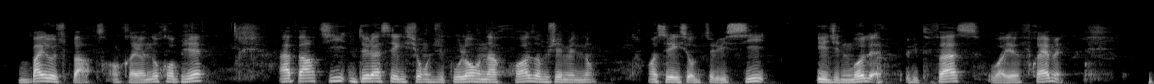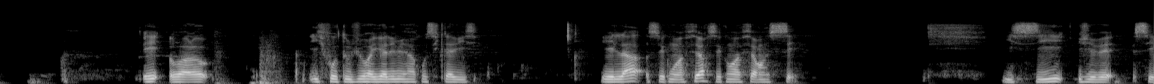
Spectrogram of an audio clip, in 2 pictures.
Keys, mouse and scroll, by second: 1.1-1.5 scroll down 1, 1.5-1.9 scroll up 3, 1.9 right click, 2.5 Tab, 2.8 right click, 3.4 right click, 4.3 right click, 4.8 right click, 6.4 right click, 7.6 Tab, 8.8 KP_1, 9.9 z, 10.2 scroll up 4, 11.7-12.0 scroll down 1, 12.4-12.8 shift+scroll down 1, 15.2 scroll down 1, 16.8-17.4 shift+scroll up 3, 17.8-18.7 ctrl+scroll up 1, 18.8 c.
